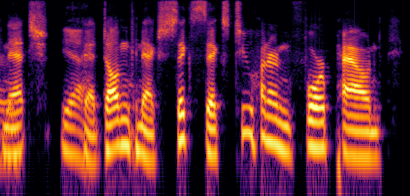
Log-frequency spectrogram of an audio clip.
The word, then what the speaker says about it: Knecht: Yeah, Knecht. Knecht.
